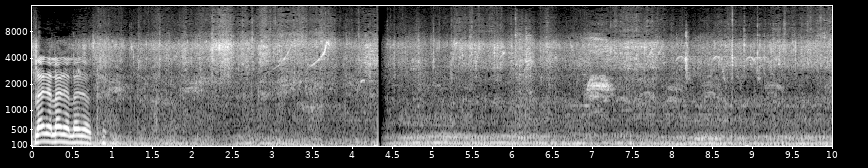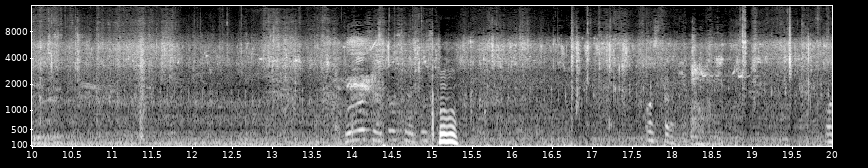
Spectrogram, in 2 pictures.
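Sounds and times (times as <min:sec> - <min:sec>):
bird chirps: 0:02.9 - 0:14.4, 0:15.3 - 0:19.7.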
